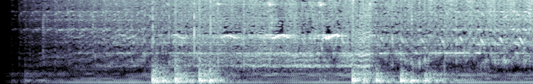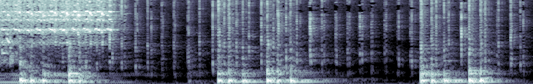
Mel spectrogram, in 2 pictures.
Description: barre

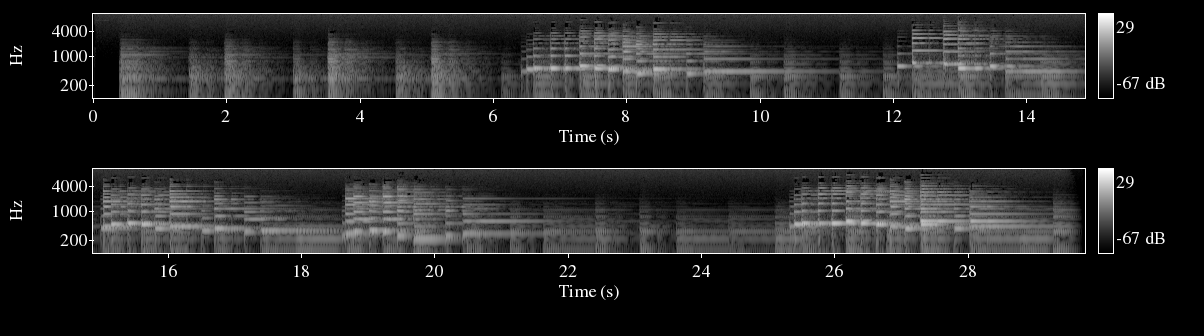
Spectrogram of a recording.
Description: piano

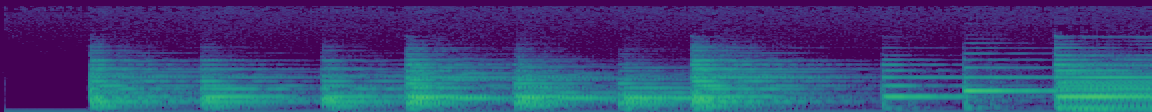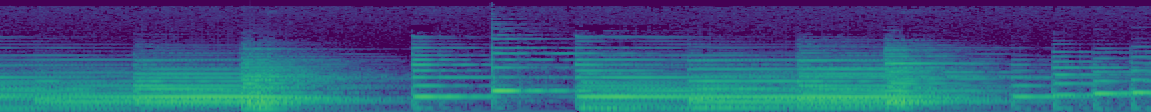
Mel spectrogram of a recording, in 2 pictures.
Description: piano

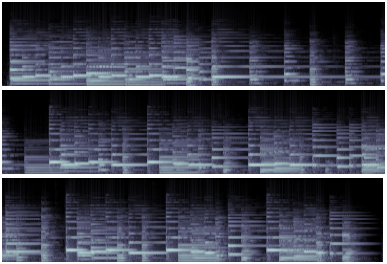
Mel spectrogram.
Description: tendu

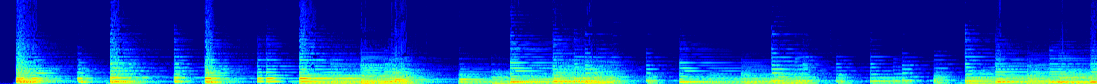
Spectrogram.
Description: mens waltz

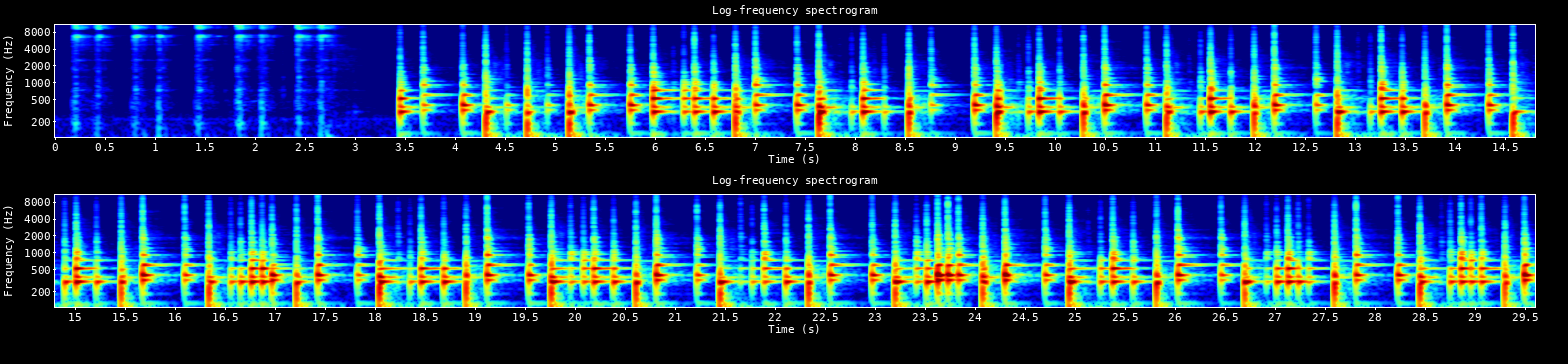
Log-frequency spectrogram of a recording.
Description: body drum

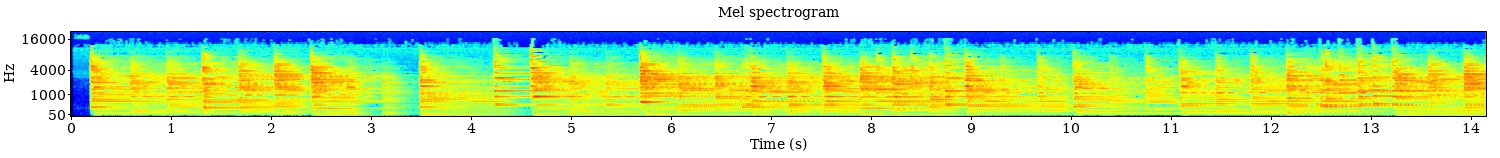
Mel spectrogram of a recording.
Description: grande allegro

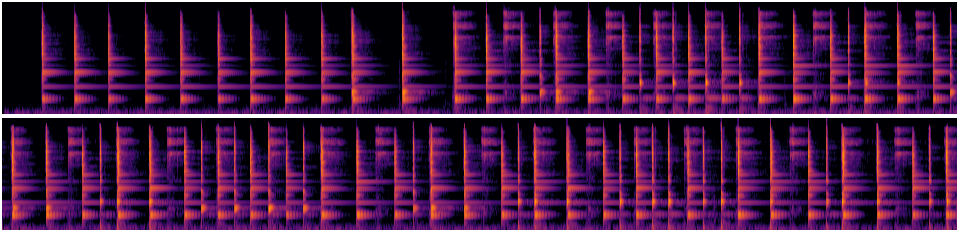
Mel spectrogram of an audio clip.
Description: body drum

